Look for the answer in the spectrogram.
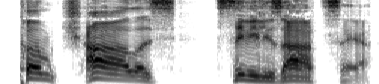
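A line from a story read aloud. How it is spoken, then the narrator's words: Exclaiming. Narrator (Russian): воскликнул Николай Иванович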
